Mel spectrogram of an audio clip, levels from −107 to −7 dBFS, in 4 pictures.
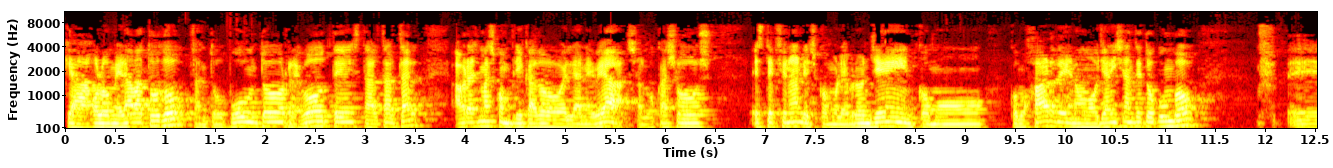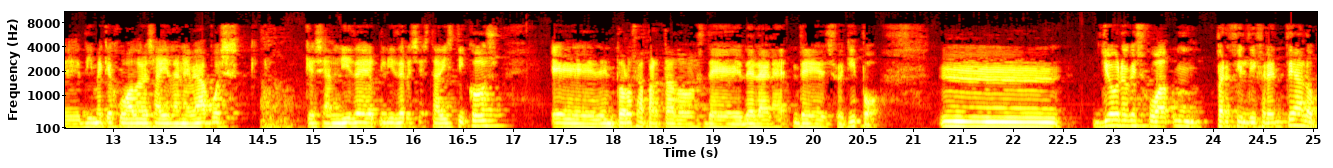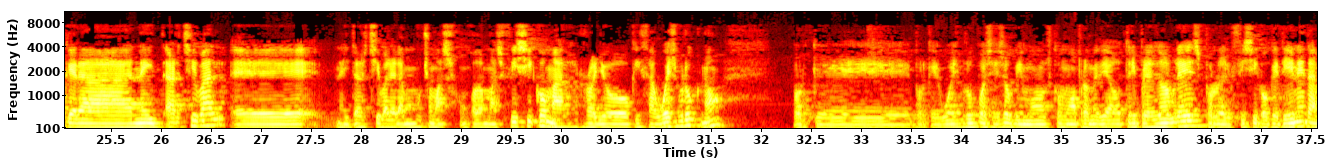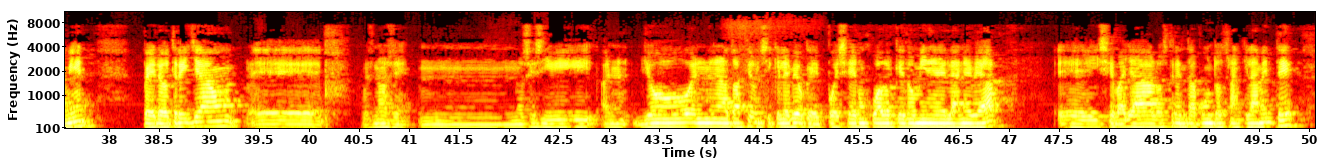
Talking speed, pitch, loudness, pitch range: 165 wpm, 110 Hz, -16 LUFS, 105-125 Hz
